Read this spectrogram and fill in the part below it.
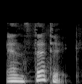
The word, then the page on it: enthetic: British English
